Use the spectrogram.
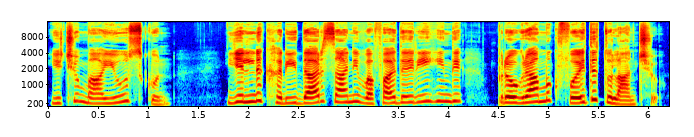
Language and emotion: Kashmiri, sad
